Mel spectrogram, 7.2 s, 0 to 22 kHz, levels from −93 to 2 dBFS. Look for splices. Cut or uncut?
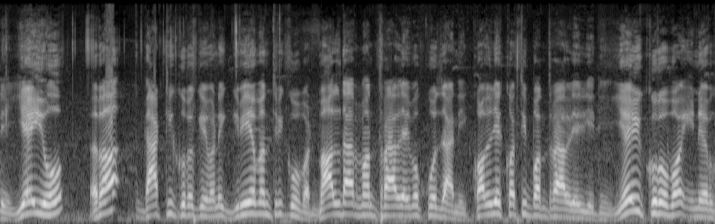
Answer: cut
